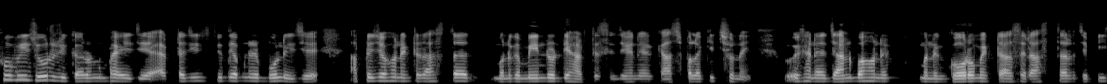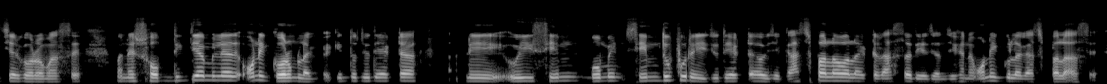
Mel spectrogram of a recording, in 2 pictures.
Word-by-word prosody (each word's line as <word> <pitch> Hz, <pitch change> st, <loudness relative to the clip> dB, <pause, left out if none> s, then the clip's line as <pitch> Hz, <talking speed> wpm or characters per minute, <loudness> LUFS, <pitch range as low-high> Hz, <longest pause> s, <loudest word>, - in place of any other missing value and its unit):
খুবই 210 Hz, -1 st, 0 dB
জরুরি 185 Hz, -4 st, +1 dB
কারণ 150 Hz, +1 st, -1 dB
ভাই 160 Hz, -2 st, +3 dB, 0.2 s
যে 135 Hz, -, 0 dB, 0.2 s
একটা 135 Hz, -, -3 dB
জিনিস 165 Hz, 0 st, -7 dB
যদি 160 Hz, 0 st, -7 dB
আপনের 160 Hz, -1 st, -3 dB
বলি 155 Hz, -1 st, 0 dB
যে, 130 Hz, -, 0 dB, 0.4 s
আপনি 160 Hz, -, -3 dB
যখন 165 Hz, +1 st, +1 dB
একটা 155 Hz, -, -5 dB
রাস্তা 150 Hz, +2 st, -1 dB, 0.4 s
মনে 145 Hz, -, -2 dB
করেন, 140 Hz, 0 st, -1 dB
মেইন 150 Hz, 0 st, +6 dB
রোড 150 Hz, -1 st, +2 dB
দিয়ে 140 Hz, -2 st, +3 dB
হাঁটতেছেন 120 Hz, -1 st, -5 dB
যেখানে 130 Hz, 0 st, -2 dB, 0.2 s
গাছপালা 130 Hz, +2 st, 0 dB
কিচ্ছু -, -, -2 dB
নাই। -, -, -5 dB, 0.4 s
ওইখানে 150 Hz, 0 st, 0 dB, 0.2 s
যানবাহনের 150 Hz, +2 st, +2 dB, 0.3 s
মানে 135 Hz, -1 st, -1 dB, 0.2 s
গরম 145 Hz, +2 st, +6 dB
একটা -, -, -2 dB
আছে, -, -, -3 dB
রাস্তার 140 Hz, +1 st, -2 dB
যে 135 Hz, -, -4 dB
পিচের 155 Hz, 0 st, 0 dB
গরম 135 Hz, -1 st, +2 dB
আছে 100 Hz, -, -6 dB, 0.4 s
মানে 155 Hz, -, -2 dB, 0.2 s
সব 155 Hz, -1 st, +5 dB
দিক 180 Hz, 0 st, -6 dB
দিয়ে 205 Hz, 0 st, +9 dB
মিলায় 195 Hz, 0 st, +5 dB, 0.2 s
অনেক 200 Hz, 0 st, +3 dB
গরম 155 Hz, 0 st, +9 dB
লাগবে। 130 Hz, 0 st, -2 dB
কিন্তু 155 Hz, +1 st, -6 dB
যদি 160 Hz, +1 st, -3 dB
একটা 165 Hz, +1 st, +3 dB, 0.5 s
আপনি 155 Hz, -, -1 dB, 0.4 s
ওই 155 Hz, +1 st, +3 dB, 0.2 s
same 165 Hz, +2 st, -2 dB, 0.3 s
moment 170 Hz, +2 st, 0 dB, 0.2 s
সেম 165 Hz, +1 st, +2 dB
দুপুরেই 190 Hz, -5 st, +3 dB
যদি 145 Hz, +1 st, -6 dB
একটা 150 Hz, -, -3 dB
ওই 145 Hz, -, -1 dB
যে -, -, -4 dB
গাছপালাওয়ালা 165 Hz, +2 st, +4 dB
একটা -, -, -4 dB
রাস্তা 145 Hz, +2 st, -2 dB
দিয়ে 135 Hz, -1 st, -2 dB
যান, 125 Hz, -1 st, -4 dB
যেখানে 140 Hz, +1 st, -5 dB
অনেকগুলা 155 Hz, -4 st, -1 dB
গাছপালা 135 Hz, +1 st, +1 dB
আছে। 450 Hz, -2 st, -15 dB
155 Hz, 180 wpm, -26 LUFS, 140-165 Hz, 0.5 s, দিয়ে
